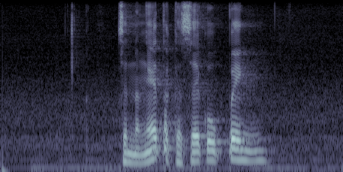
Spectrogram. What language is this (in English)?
Javanese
